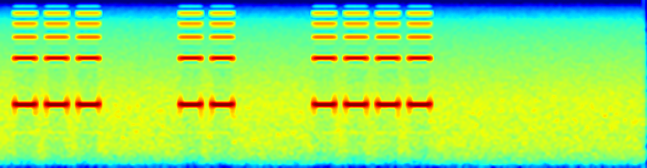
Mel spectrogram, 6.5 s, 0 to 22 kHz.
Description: Beep code, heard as beeps from a small speaker, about 1750 Hz. 3-2-4. In Phoenix BIOS tables: keyboard controller failure.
